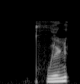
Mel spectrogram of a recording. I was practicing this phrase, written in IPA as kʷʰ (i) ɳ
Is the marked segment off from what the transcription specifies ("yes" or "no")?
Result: no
